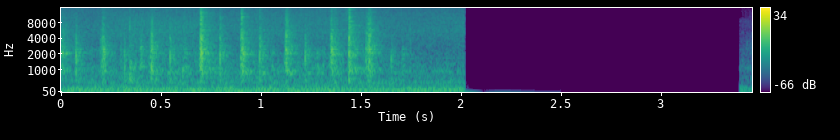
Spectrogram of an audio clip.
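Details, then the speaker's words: Magnetic shelf/wall/door bracket prototype shaken in its hang flap: light, irregular plastic clicks and rattles from a loose fit; tighter tolerances, about 0.1 mm, wanted so it is completely quiet. "look and feel very cheap and we want it solid we don't want any rattling and you'll hear the rattling and hear the clicking that we don't want we want it completely quiet"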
